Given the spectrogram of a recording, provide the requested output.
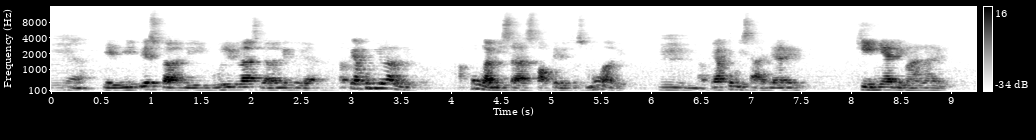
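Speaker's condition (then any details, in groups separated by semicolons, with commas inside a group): No condition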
